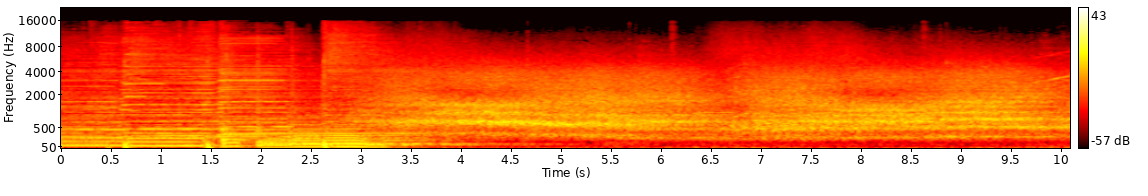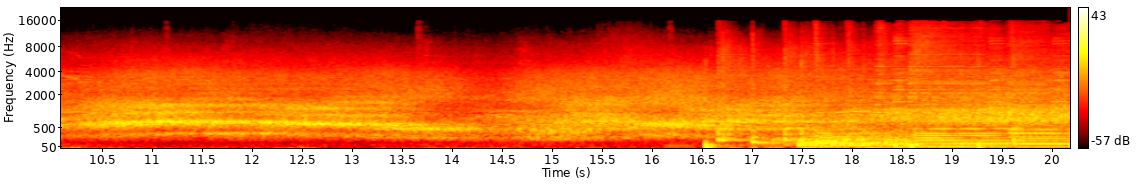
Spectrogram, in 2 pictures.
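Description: A large concert crowd sings a melody together in unison, sustained and loud, with the band dropping out in the middle as the audience takes over near the end of the song, and instruments returning at the start and end.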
